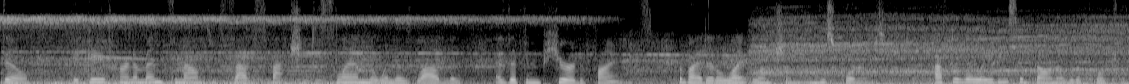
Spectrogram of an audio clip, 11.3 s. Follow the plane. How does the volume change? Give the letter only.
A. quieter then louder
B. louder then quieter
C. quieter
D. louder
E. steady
A.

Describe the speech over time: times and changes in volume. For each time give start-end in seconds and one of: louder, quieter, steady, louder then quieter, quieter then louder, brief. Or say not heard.
0.0-11.2 steady.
